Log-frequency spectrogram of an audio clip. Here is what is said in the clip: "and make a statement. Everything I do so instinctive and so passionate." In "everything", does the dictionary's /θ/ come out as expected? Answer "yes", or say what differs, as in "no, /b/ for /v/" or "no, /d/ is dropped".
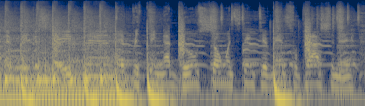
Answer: yes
